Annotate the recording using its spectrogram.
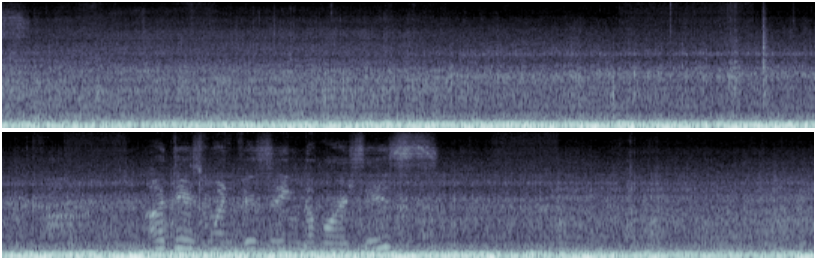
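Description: Steady low rumble of a vehicle on the move, with faint voices talking briefly about two-thirds of the way in.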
